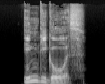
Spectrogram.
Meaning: 1. genitive singular of Indigo 2. plural of Indigo
- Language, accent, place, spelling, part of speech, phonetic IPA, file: German, Germany, Berlin, Indigos, noun, [ˈɪndiɡos], De-Indigos.ogg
